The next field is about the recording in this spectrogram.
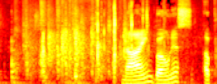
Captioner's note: crowd claps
